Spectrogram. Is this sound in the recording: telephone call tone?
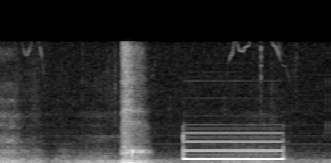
yes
